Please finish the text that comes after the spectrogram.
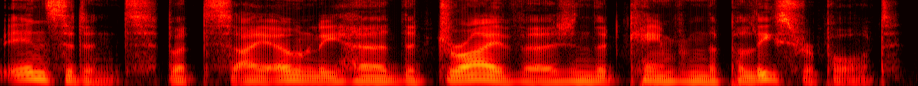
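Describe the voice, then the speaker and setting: A man playing an attentive, gentle therapist in an audio roleplay, measured, polite and probing. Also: fairly low pitch, background noise, lightly acted. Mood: welcoming, careful. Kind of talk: audio roleplay acting, one-sided conversation.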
